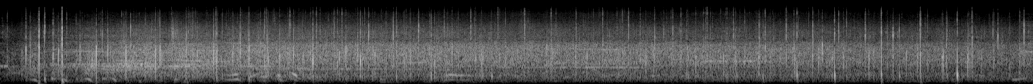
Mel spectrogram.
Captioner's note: cheers and applause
